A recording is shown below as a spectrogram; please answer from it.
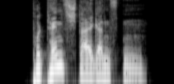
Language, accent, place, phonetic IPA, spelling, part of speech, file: German, Germany, Berlin, [poˈtɛnt͡sˌʃtaɪ̯ɡɐnt͡stn̩], potenzsteigerndsten, adjective, De-potenzsteigerndsten.ogg
- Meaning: 1. superlative degree of potenzsteigernd 2. inflection of potenzsteigernd: strong genitive masculine/neuter singular superlative degree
